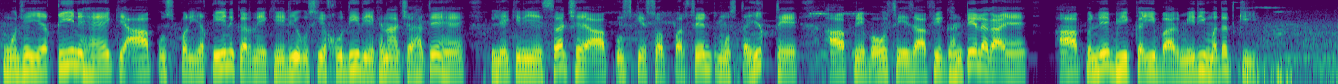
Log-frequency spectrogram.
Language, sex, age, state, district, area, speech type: Urdu, male, 45-60, Bihar, Supaul, rural, read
